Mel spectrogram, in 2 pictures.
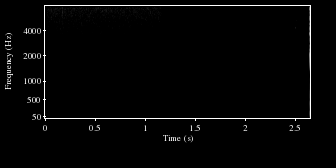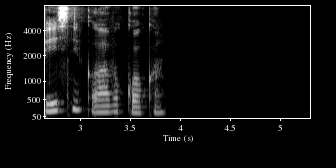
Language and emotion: Russian, neutral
